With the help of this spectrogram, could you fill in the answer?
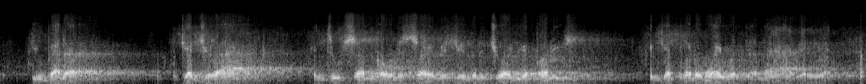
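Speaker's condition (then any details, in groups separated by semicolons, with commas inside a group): Laryngectomy; needs thumb to talk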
